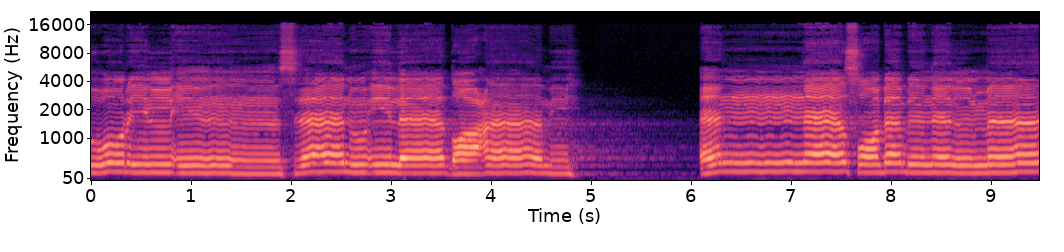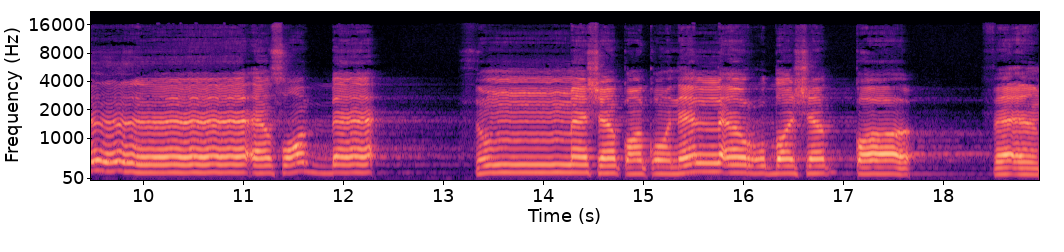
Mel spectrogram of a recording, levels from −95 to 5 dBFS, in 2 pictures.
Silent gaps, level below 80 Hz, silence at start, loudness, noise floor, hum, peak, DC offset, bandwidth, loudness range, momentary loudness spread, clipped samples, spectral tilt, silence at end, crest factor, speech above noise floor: none; -68 dBFS; 0 s; -16 LUFS; -58 dBFS; none; -2 dBFS; under 0.1%; 17 kHz; 4 LU; 8 LU; under 0.1%; -4.5 dB/octave; 0 s; 16 dB; 42 dB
